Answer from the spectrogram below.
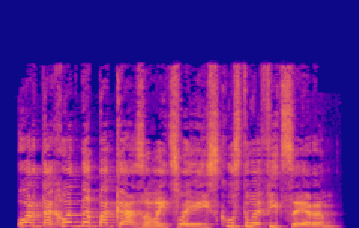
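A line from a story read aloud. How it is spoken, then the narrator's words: Giggling. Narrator (Russian): Хихикая, он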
